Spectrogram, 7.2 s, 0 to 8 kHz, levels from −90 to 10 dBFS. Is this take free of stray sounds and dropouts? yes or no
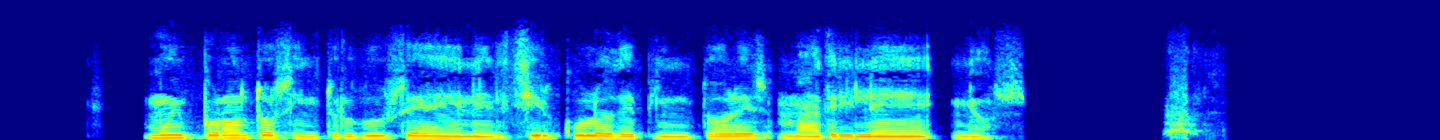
no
